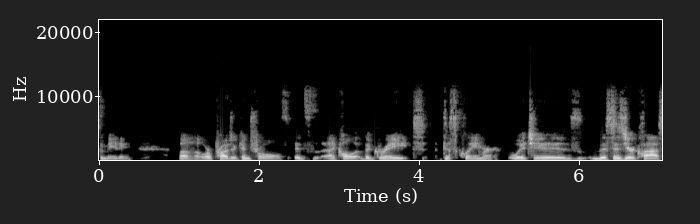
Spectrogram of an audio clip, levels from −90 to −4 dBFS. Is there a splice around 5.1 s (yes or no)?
yes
